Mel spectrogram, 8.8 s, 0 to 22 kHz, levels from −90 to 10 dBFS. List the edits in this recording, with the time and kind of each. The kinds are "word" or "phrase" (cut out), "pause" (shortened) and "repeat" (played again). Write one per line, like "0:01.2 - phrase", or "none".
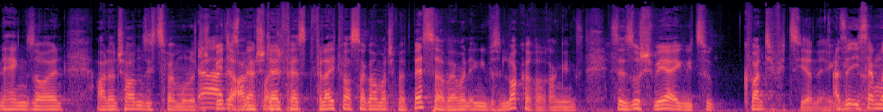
none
